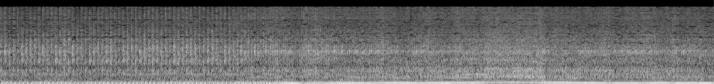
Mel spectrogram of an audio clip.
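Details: Mitsubishi L300 diesel after timing belt work for weak power and high fuel use, cold before reaching temperature: steady diesel clatter at idle, early rattle until oil comes up, note settling lower; healthy warm-up idle.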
